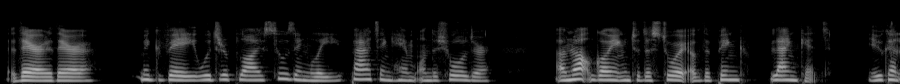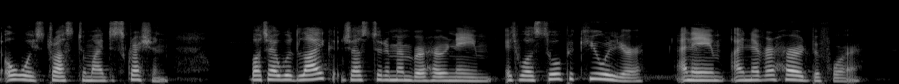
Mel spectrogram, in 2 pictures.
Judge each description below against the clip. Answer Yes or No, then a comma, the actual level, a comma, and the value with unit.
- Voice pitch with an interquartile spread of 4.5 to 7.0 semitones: No, average, 2.8 semitones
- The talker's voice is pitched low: No, high, 195 Hz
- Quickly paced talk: No, average, 155 wpm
